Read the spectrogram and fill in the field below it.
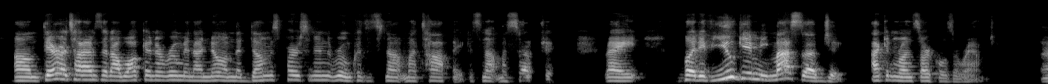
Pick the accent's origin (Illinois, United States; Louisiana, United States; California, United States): Louisiana, United States; Baton Rouge; I am born and raised in Baton Rouge, Louisiana. I am truly a Louisiana girl.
